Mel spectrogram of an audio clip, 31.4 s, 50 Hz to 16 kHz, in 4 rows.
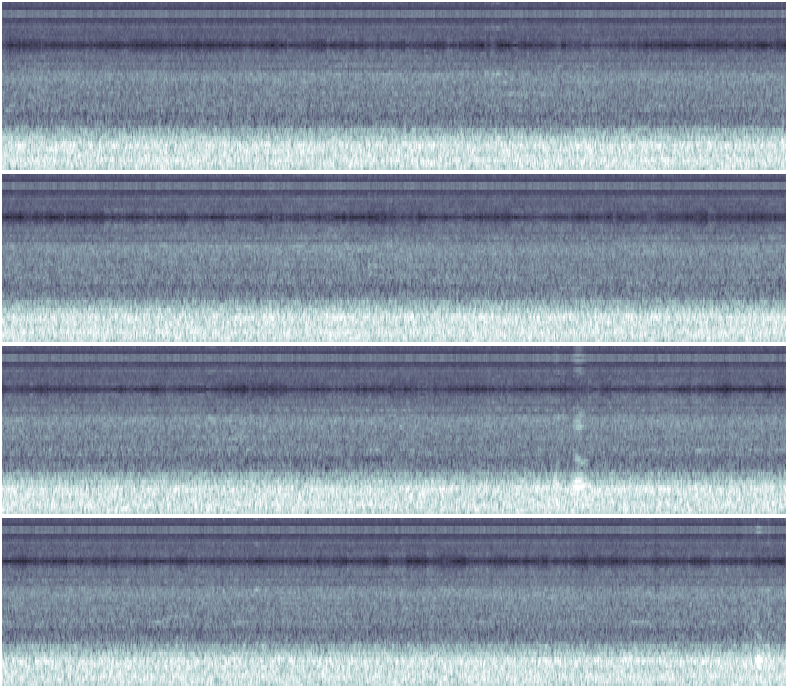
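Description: Steady cockpit noise of an Airbus A320-family airliner in flight on approach: an unbroken, dull rush of airflow and engines, with a brief faint click about two-thirds of the way through.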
